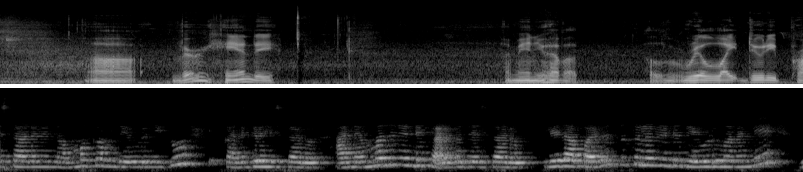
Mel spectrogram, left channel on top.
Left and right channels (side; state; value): both; different; correlation -0.01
